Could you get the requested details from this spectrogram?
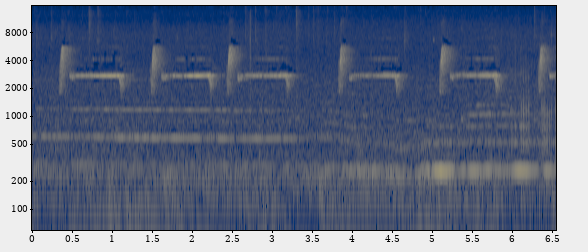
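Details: Scarlet-backed flowerpecker kept as a lure, 12/10/14: seven quick phrases of a high upswept note, a held level whistle and a falling tail, repeated at uneven intervals over faint background hum.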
